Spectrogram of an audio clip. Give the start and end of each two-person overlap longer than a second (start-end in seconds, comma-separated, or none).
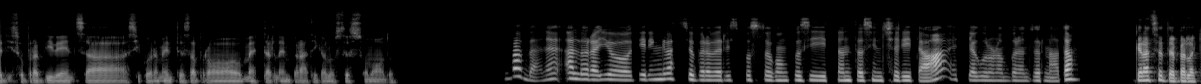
none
